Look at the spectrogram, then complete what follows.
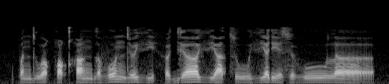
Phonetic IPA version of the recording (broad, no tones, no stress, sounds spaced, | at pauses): p ɐ n d uː q o qʰ ɐ ŋ ɡ ɐ v o n d ʏ vʲ e h œ ɡʲ ɐː vʲ a t͡s uː vʲ a ɾʲ e z ʏ v uː l ɐː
